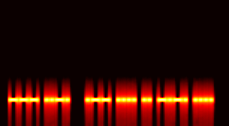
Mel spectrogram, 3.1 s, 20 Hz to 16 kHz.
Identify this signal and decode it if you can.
Morse code, heard as a keyed tone, about 34 wpm, 700 Hz. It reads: OF WHICH
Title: A Sound Of Thunder 35wpm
